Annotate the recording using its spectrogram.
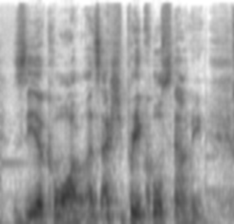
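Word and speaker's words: Xiuhcoatl: I had to look that up to make sure I pronounced that correctly. Ziacoatl.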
